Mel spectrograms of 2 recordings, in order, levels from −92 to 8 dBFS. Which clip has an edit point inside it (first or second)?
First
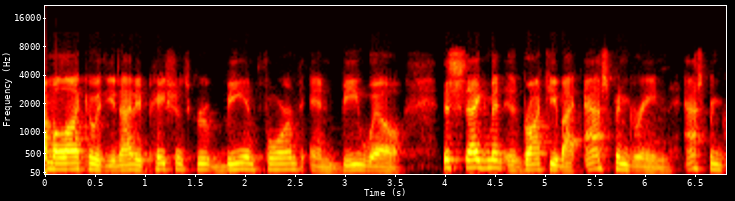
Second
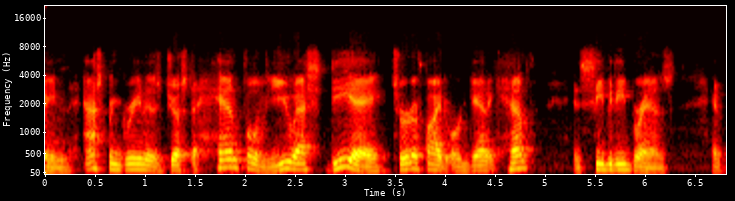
second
